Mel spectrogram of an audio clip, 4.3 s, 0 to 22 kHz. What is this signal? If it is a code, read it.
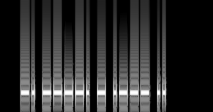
Morse code, heard as a keyed tone, about 26 wpm, 700 Hz. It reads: N9TJI
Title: Speed Racing - USA Call Signs 22wpm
